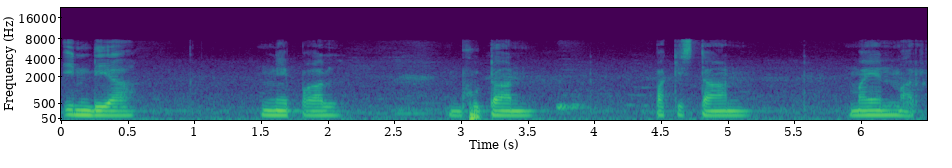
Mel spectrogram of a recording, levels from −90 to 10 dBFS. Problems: low volume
